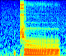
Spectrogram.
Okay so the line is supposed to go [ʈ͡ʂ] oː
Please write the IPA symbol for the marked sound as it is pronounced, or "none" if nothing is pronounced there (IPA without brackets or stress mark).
ʈ͡ʂ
